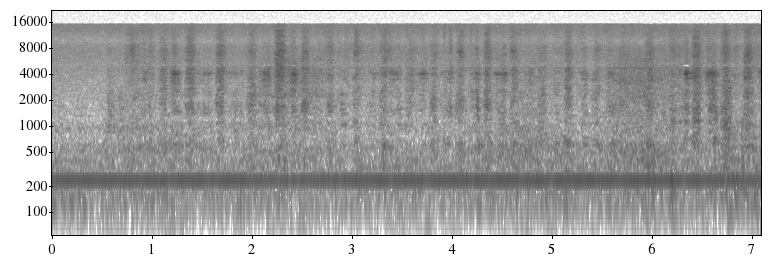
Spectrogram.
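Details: Female Wheaten Terrier named Harley panting during her morning exercise session: soft, breathy, rapid puffs, about ninety-seven per minute and somewhat uneven, over a constant low hum in a small room.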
